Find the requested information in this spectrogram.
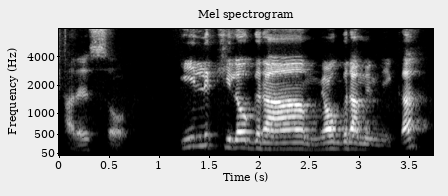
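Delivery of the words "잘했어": ordinary talk, nothing marked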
